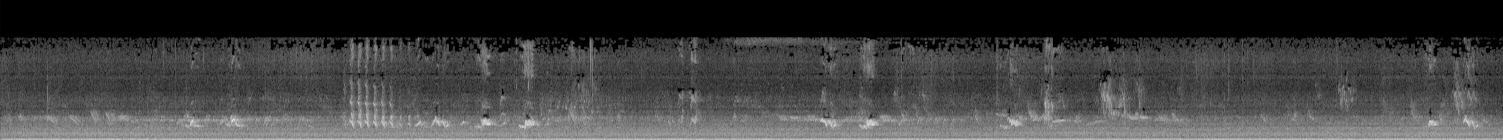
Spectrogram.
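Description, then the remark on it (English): Robins sing from a tree in early February in Bloomington, Indiana, bright, repeated chirping phrases over a steady low background hum and rumble, with no voices. “You've been listening to Robins in a Tree, early February, in Bloomington, Indiana.”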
